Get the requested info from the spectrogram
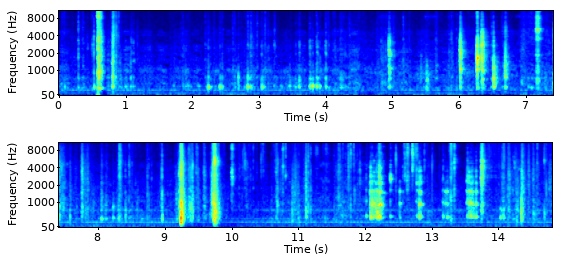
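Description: Hand tools and metal parts clicking, clinking and knocking as the aluminium coolant plate of an electric-car battery pack is unbolted and handled: scattered sharp taps, a few louder knocks, over a steady low hum.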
